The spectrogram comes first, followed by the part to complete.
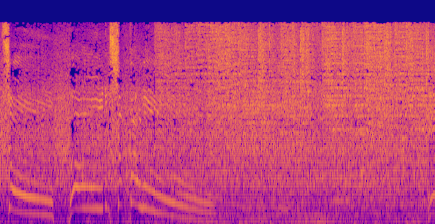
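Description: Football TV commentator's long, drawn-out goal cry, held notes sliding down in pitch over the first four seconds, over a stadium crowd cheering the goal; the crowd cheering carries on alone after the cry fades.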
